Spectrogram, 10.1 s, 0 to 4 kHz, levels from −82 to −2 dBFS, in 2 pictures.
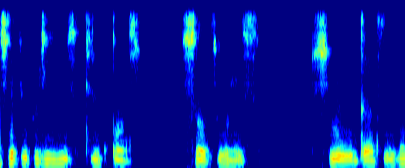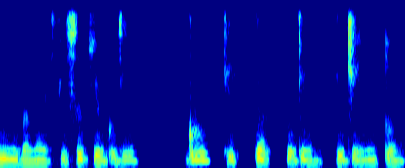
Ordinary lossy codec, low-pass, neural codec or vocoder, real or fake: none; 3.6 kHz; codec, 16 kHz, 4 kbps, FunCodec, trained on LibriTTS, 50 frames a second; fake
